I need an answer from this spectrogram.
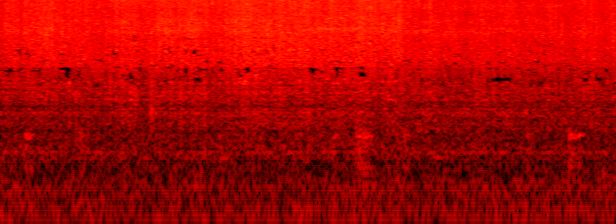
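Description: Minced garlic, ginger, chillies and coriander leaves sizzling in hot oil in a nonstick kadai over high flame as they are stirred with a silicone spatula: a steady, high hiss.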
